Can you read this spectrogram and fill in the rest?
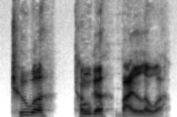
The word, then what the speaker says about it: Tua Tagovailoa: I'm happy to eat the crow, is our new quarterback, Tua Tagovailoa. – Yeah, baby. – And I actually nailed it. – It was beautiful. You pronounced that amazingly.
